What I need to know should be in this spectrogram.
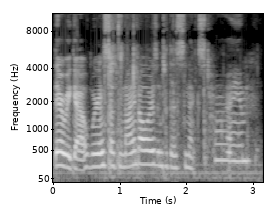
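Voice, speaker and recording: A woman's voice: a little high, lively intonation, moderate pace, a little hiss or hum. A woman chatting casually as she stuffs cash into budget envelopes. She rambles with lots of fillers, counts bills aloud and is slightly losing her voice. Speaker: budgeting vlogger.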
